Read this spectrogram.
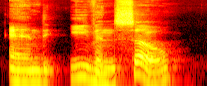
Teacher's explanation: used in the english language and its connected speech pronunciation and very often the d sound drops off and you'll only hear an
